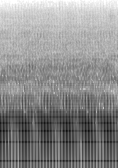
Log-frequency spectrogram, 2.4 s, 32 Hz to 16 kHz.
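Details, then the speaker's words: Homemade outboard motor on a small boat during its first sea trial, stored in a basement beforehand. It has run flawlessly for perhaps 45 minutes. At a steady mid-throttle sweet spot it gives fast, even firing pulses with no misses or knocks, running smoothly. "This is a sweet spot. Here it is running really nice."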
